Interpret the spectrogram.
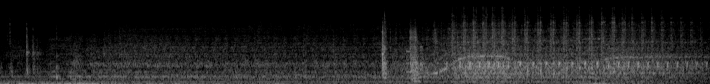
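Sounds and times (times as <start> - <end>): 
sewing machine stitching a straight stitch: 2.1 - 7.0.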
